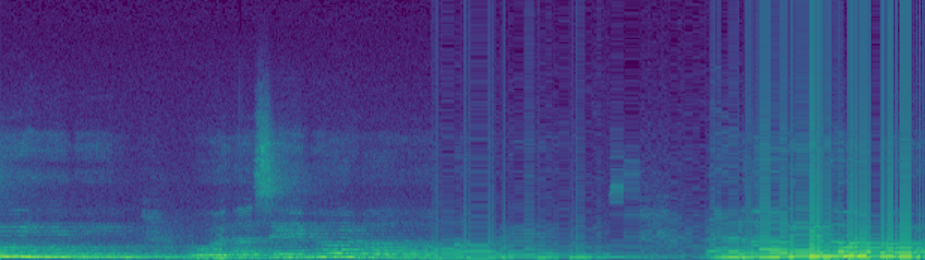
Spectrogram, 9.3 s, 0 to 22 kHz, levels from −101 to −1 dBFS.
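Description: Robotic sound from repeated short buffers runs from 4.31 s to the end. A fixed 100 Hz buzz sets in, most likely because new audio arrived too seldom and about 10 ms chunks were replayed in place of most of the sound, leaving it rigid and metallic.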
